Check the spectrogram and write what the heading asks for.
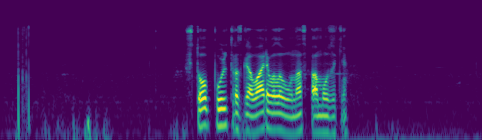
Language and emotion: Russian, neutral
